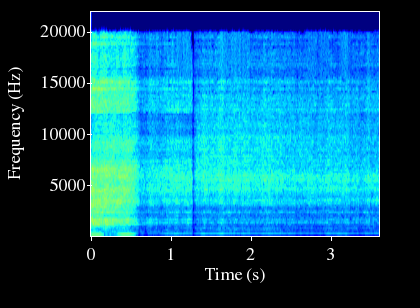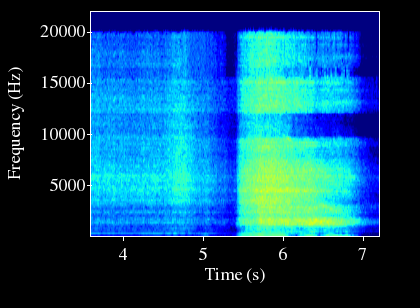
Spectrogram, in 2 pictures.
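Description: A blender grinds brown rice into flour, first a steady whirring hum, then switched to high with a sudden louder roaring grind near the end before cutting out.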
